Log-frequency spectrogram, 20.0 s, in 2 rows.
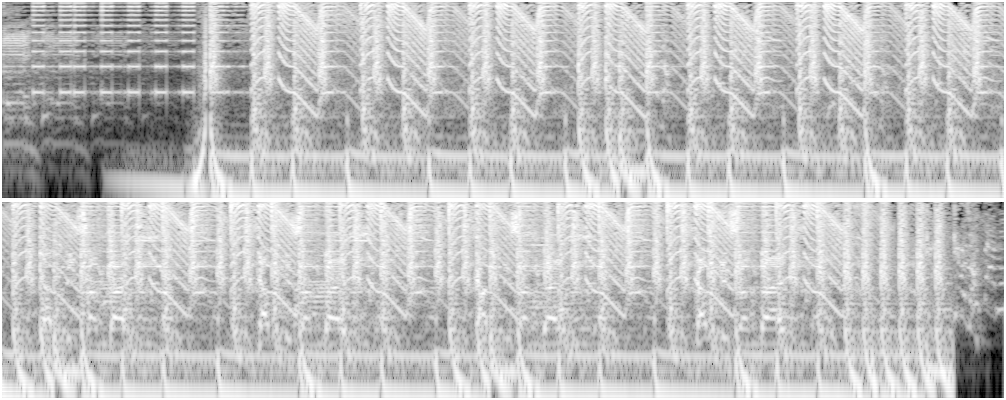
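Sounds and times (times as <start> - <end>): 
hip-hop tone: 0.0 - 19.6.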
